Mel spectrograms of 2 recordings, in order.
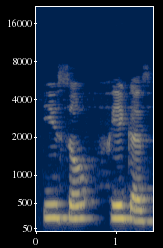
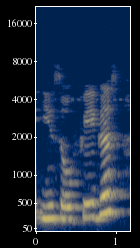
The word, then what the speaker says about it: esophagus: Okay, esophagus. You do not pronounce it as oesophagus. The O is silent here. Okay, O is silent here. We need to pronounce esophagus. Okay, esophagus.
